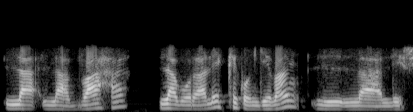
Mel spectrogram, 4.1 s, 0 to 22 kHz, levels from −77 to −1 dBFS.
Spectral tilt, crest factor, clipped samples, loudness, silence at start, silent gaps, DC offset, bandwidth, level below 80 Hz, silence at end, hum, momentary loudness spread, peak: -8 dB/octave; 18 dB; under 0.1%; -22 LUFS; 0.05 s; none; under 0.1%; 4.4 kHz; -78 dBFS; 0 s; none; 7 LU; -4 dBFS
